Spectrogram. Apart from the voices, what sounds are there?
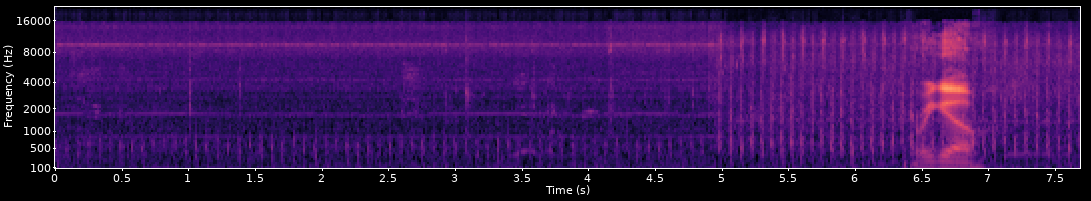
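AH-64 Apache helicopter in a video game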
